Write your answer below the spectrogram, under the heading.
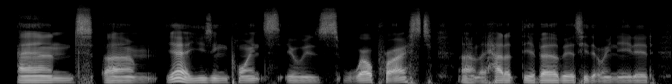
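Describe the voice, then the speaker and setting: A man with a very deep, low pitch is heard in a dry, close sound with no echo on a very clean recording with a silent background. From England. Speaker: website founder. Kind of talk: casual interview. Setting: mock business class cabin at a training facility.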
